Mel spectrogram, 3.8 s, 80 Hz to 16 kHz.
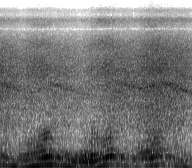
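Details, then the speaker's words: K24-powered Subaru Impreza, first runs after swap with throttle body newly fitted: engine climbs and falls through smooth revs, even pitch, no knock or rattle; runs healthy. "Whew, she's sounding good, thank God."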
